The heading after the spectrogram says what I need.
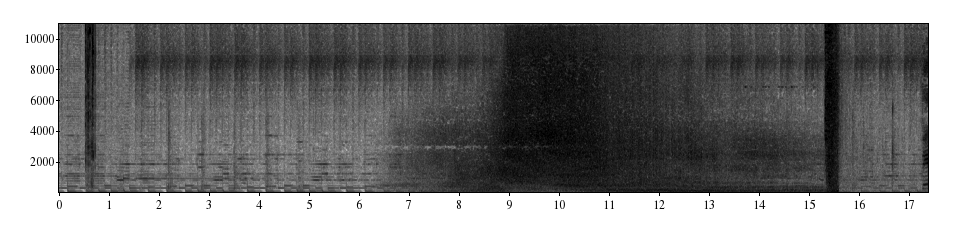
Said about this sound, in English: You can lock onto a target, activate the missile, and send it on its way,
